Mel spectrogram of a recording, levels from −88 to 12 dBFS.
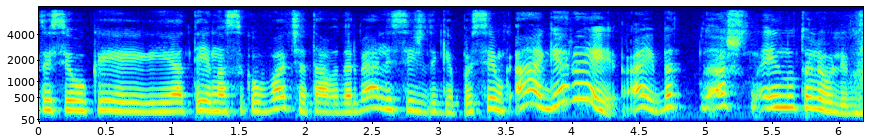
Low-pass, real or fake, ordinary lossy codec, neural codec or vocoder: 7.2 kHz; real; AAC, 48 kbps; none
